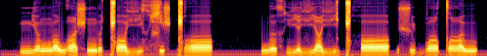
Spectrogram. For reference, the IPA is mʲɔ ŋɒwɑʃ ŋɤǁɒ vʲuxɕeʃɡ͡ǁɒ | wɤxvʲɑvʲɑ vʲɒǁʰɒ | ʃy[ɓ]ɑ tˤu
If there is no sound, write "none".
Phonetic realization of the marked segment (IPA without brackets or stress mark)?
b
